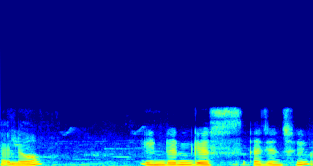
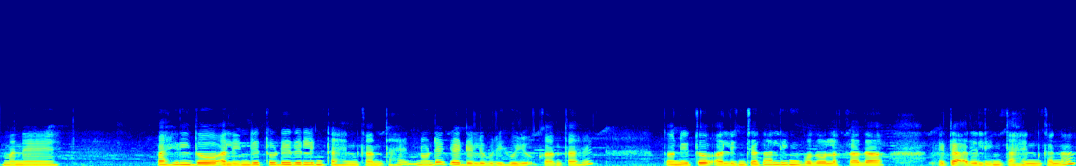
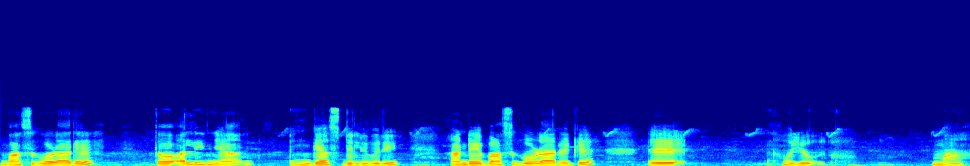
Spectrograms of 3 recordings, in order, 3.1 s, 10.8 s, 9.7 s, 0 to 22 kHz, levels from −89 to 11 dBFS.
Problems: none marked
